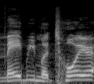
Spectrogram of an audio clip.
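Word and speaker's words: Mettauer: it'll be May Mater that's how you say it may Mater I've been saying his last name wrong for so you know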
